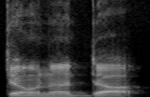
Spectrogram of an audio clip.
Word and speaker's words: Dahna: You can't pronounce Dahna. It's pronounced like Donna.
